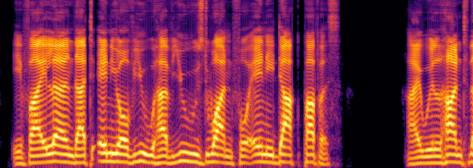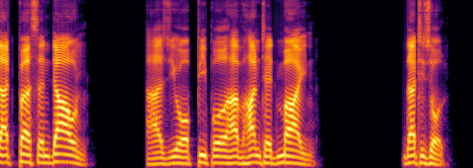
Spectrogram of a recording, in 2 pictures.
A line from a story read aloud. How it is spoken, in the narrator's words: rumbled ominously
